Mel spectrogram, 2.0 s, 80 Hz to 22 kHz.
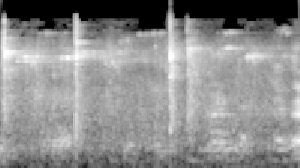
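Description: Sharp clicks of a 7-iron striking a golf ball off a driving-range mat, two clicks a little over half a second apart, the second reaching highest.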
